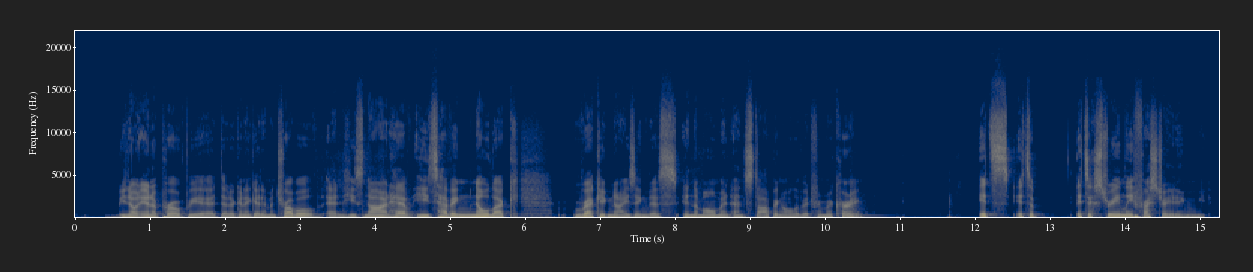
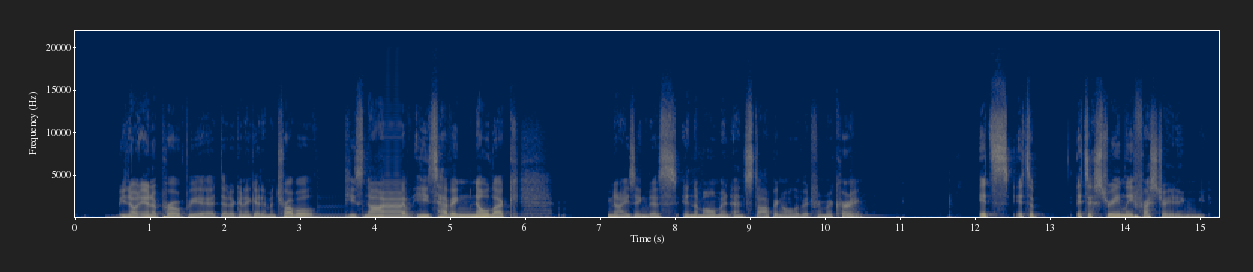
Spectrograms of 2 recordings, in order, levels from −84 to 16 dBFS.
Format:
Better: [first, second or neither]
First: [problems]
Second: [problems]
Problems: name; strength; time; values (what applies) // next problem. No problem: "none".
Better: first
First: none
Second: audio freezing; at 3.5 s, at 4 s and at 6.5 s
